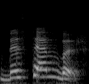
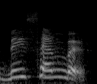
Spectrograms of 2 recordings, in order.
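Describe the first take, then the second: Both takes have the same delivery.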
